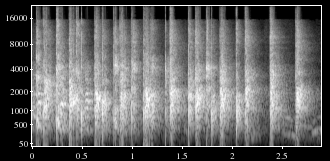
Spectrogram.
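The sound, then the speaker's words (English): A group of people clapping their hands together to thank the cook after a dinner, a quick, dense run of sharp, bright claps overlapping in an uneven rhythm that fades slightly toward the end with a few final claps. “Everybody clap.”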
